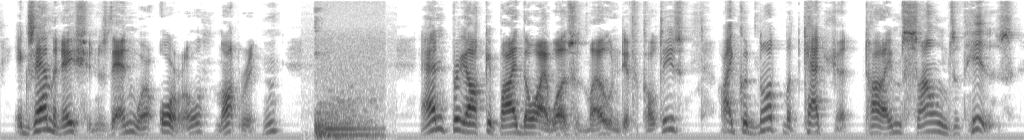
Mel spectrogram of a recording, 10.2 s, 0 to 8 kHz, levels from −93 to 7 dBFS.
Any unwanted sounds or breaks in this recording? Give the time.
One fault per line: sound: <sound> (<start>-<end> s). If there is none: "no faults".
sound: thud (3.1-3.9 s)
